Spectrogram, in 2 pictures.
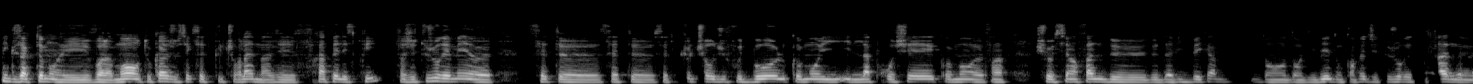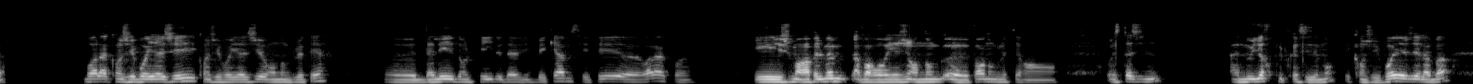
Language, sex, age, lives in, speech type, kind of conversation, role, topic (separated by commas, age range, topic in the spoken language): French, male, 20-24, France, conversation, unstructured, none, Quelle est ta plus belle découverte en voyage ?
